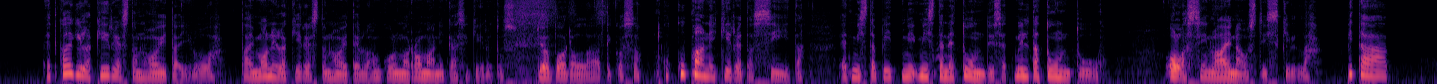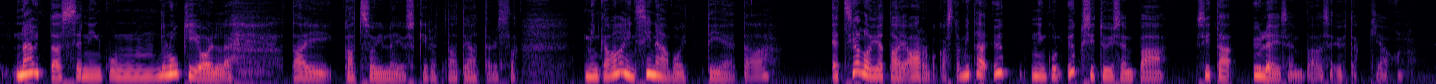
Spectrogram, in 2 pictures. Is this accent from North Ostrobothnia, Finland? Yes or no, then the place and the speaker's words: yes; Nivala, North Ostrobothnia, Finland; moved away; Mä yritin kuvata sitä tilannetta, että kun mä tulin vuonna 1997 Nivalasta teatterikouluun, miltä se tuntuu olla täysin ulkopuolinen, olla niin kuin ei pääkaupunkiseudulta kotoisin, ei akateemisesta perheestä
